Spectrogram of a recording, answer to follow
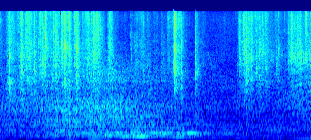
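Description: Leaves and stems rustling and crackling as salal greenery is worked into a hand-held flower bouquet, with a sharper crackle about three and a half seconds in.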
